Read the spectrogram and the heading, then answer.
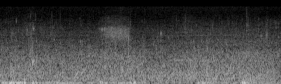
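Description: Water sloshes and laps lazily against the quay wall of the empty container port of Massawa, Eritrea, a steady wash of splashing with soft low churning underneath, continuous for the whole stretch with no voices.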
